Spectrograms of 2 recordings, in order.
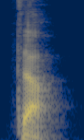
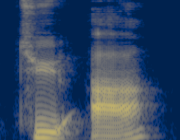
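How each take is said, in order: First: The vowel of tu is dropped and merged. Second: The vowel of tu is fully pronounced. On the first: This is everyday casual speech. "généralement on dit t'as" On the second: This is the standard form. "normalement le pronom tu ne fait pas l'élision"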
